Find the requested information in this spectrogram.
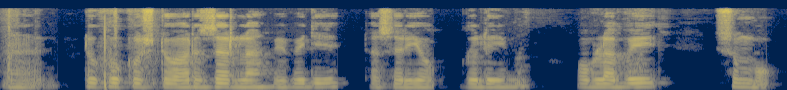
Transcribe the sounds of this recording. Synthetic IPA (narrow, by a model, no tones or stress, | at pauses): d̥ukʰukʰɔstɔaɾzaɾlabebeditʰɔsaɾjɔ | ɡɯlɯjmɯ | ɔblabɯj | sumbɔ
